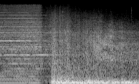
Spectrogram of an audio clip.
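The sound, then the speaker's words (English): A steady tonal hum is abruptly cut off by a truck explosion, a sudden loud blast with a deep, rumbling low end that keeps roaring for the rest of the moment. No voices. “The truck explodes.”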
